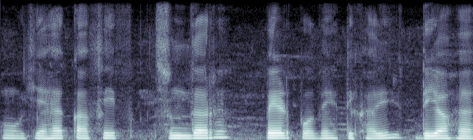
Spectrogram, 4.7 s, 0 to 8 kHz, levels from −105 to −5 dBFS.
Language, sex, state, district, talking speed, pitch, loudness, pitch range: Hindi, male, Haryana, Charkhi Dadri, 115 wpm, 135 Hz, -18 LUFS, 130-140 Hz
